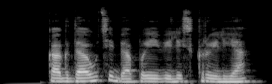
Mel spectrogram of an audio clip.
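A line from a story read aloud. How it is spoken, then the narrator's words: Dry question. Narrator (Russian): сухо спросил он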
